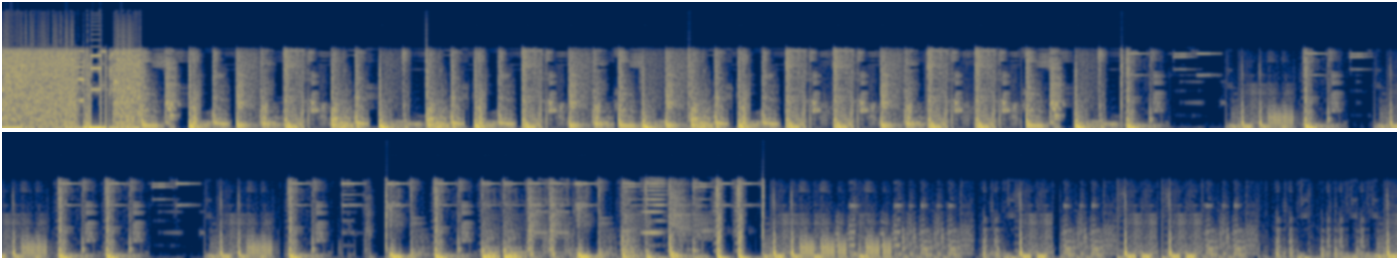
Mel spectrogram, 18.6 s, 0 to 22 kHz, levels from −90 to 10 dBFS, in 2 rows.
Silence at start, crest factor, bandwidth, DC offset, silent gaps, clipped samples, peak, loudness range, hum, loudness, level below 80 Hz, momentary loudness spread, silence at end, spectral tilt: 0 s; 14 dB; 9.4 kHz; under 0.1%; none; under 0.1%; 0 dBFS; 6 LU; none; -17 LUFS; -20 dBFS; 13 LU; 0 s; -7 dB/octave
